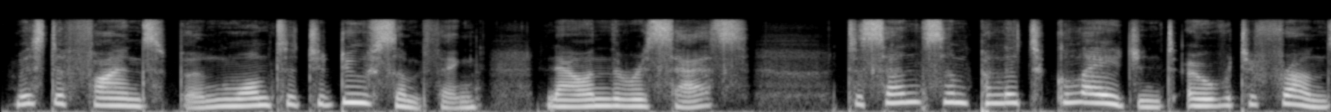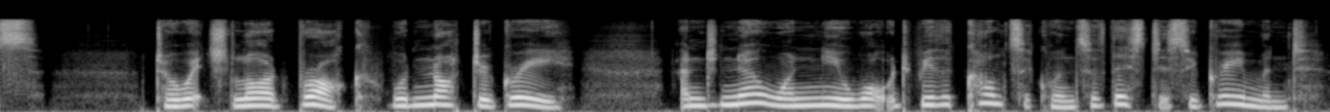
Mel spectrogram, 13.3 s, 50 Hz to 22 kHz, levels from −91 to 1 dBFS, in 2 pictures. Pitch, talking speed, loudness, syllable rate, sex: 230 Hz, 160 wpm, -18 LUFS, 5.1 syllables/s, female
